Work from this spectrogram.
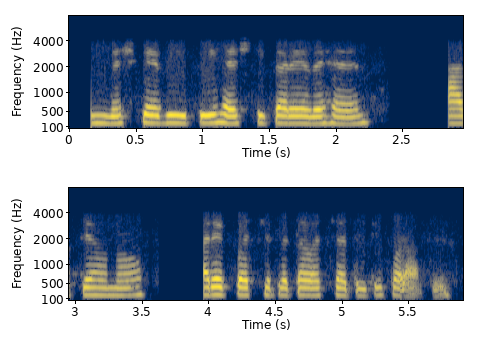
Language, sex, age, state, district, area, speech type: Urdu, female, 30-45, Telangana, Hyderabad, urban, conversation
